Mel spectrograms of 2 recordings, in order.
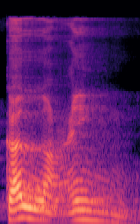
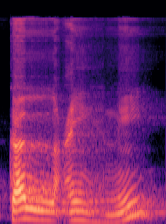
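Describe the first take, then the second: First: The last word ends on a consonant. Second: The last word ends with a vowel. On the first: The reading stops here. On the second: The reading continues without stopping.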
